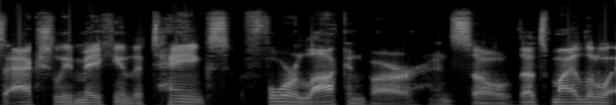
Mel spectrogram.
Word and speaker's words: Lochinvar: Well, I think it's interesting that I just now learned that it's Lochinvar and not Lochinvar.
